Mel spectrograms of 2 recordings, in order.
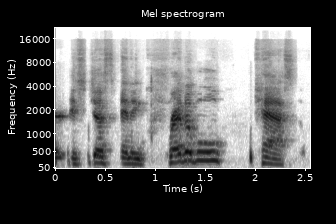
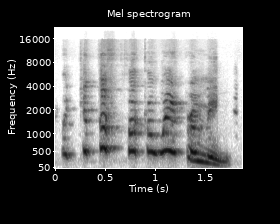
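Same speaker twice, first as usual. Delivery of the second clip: much higher, squeaky get-away-from-me; incredulous brush-off. Retold or imitated. LA local waving off a self-declared devil, incredulous and high. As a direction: recoil from a weirdo claiming to be the devil. Imagined LA listener brushing him off.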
